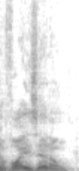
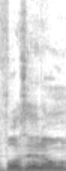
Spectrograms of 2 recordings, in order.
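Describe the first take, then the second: First: "vozerão" said as "voizeirão", with an i before the z; disallowed i glide. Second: Said in the usual way. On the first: Shown as a demonstration. Teacher showing an impossible form, i glide in "vozerão". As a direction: slip an i into the first syllable of "vozerão". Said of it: "não pode ser". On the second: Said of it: "não pode ser vozerão".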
